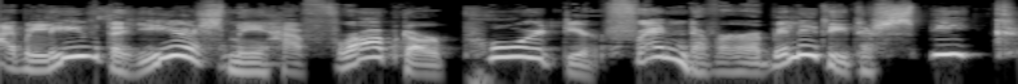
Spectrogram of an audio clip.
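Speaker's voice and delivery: very high, loud, swooping sing-song character voice. In a roleplay scene, the speaker voices a character in the classic Luna voice. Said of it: "you're doing the the classic Luna voice".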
